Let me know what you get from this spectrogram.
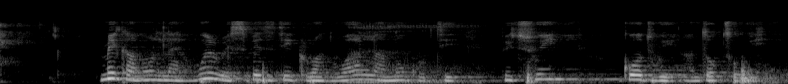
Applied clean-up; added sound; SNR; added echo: none; Animal; 16 dB; reverberation time 1.7 s.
